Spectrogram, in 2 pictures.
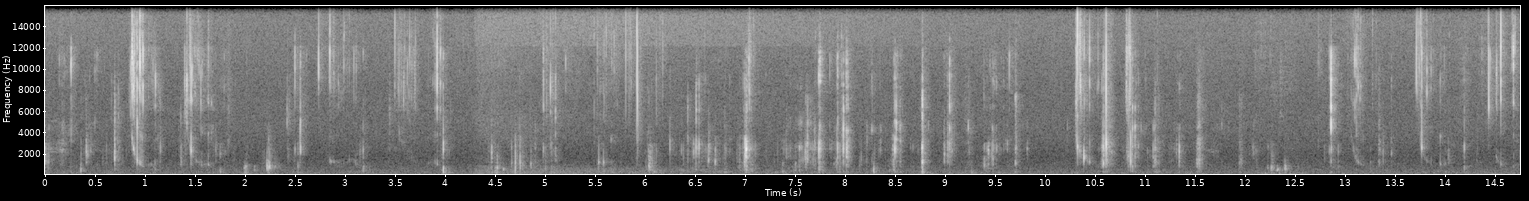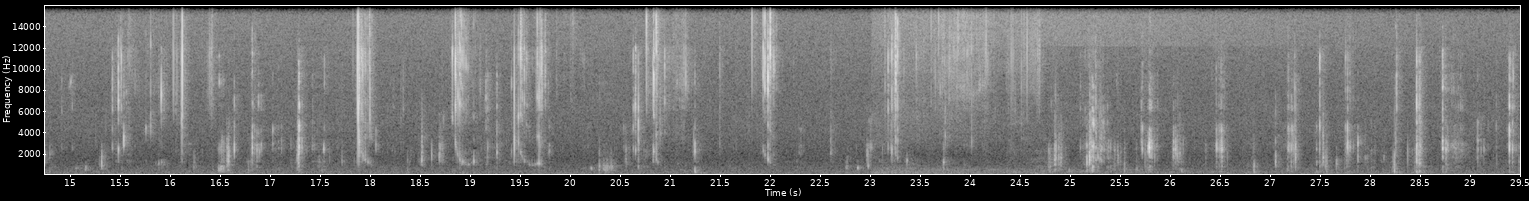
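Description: Close-miked chewing of dense chocolate cream cheese cake: wet mouth sounds with many sharp, irregular clicks.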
